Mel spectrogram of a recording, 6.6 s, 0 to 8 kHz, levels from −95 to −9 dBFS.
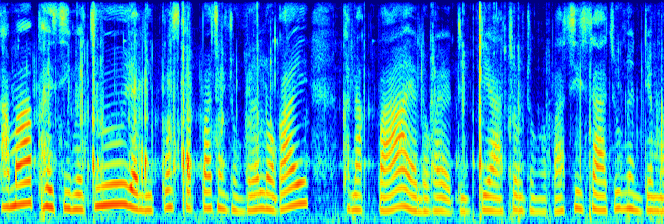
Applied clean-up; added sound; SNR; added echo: none; Chewing, mastication / Dog; 11 dB; none.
